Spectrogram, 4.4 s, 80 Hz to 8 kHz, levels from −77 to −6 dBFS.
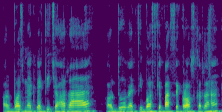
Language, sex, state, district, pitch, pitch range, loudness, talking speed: Hindi, male, Bihar, Patna, 135 Hz, 130-145 Hz, -20 LUFS, 255 wpm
